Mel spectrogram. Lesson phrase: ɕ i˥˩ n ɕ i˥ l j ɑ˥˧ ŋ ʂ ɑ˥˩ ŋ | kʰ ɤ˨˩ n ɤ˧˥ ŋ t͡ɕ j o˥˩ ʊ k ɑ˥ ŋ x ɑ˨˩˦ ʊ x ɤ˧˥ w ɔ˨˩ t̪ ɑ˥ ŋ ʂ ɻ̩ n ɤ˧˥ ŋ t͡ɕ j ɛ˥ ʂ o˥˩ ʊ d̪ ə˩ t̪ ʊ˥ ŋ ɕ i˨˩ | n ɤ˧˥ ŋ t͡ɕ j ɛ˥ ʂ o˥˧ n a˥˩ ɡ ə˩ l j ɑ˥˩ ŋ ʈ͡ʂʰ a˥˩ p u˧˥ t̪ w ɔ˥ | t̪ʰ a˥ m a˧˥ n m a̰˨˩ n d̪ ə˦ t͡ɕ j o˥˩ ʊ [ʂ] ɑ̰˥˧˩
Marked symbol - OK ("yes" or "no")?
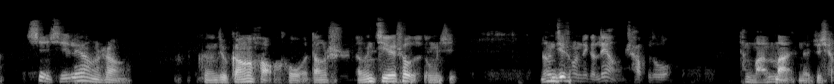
no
